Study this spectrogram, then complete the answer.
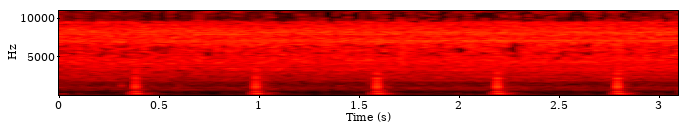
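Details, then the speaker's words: Uni-dose chlorinator diaphragm pump, dose turned up: deep, even knock about a hundred times a minute, a little deeper than before, steady and unchanging; the diaphragm stroking normally, owner usually keeps setting around 55. "you hear how it's a little bit deeper now let me turn it all the way down"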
